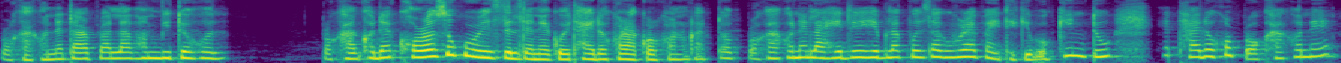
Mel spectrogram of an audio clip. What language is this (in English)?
Assamese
